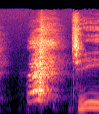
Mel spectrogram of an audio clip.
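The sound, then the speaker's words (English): A stifled sneeze: a breathy, strained rush of air lasting about half a second, then a short sharp burst that slides into a held, low voiced hum. “Trying not to sneeze.”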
